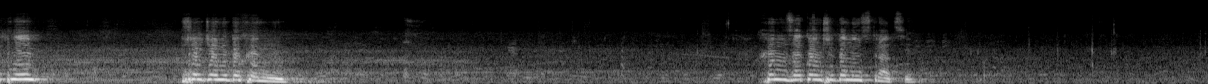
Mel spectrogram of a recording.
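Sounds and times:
man speaking into microphone: 0.0s - 0.8s, 1.8s - 4.2s, 7.0s - 9.3s
outdoor background noise: 0.0s - 12.0s.

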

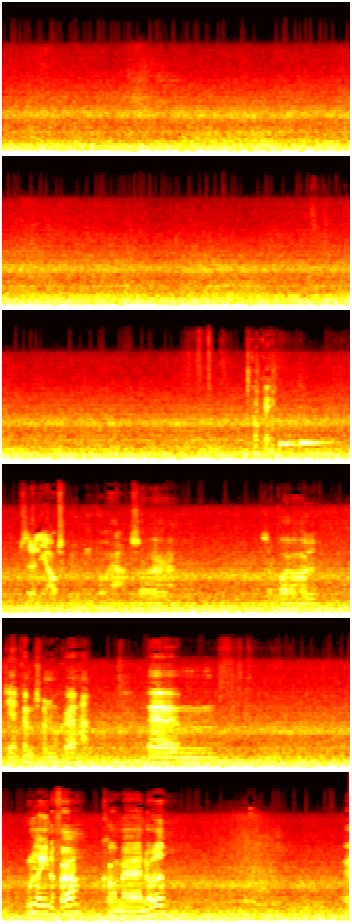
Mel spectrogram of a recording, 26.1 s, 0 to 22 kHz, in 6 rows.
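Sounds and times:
rising two-note chime: 12.0s - 13.0s.

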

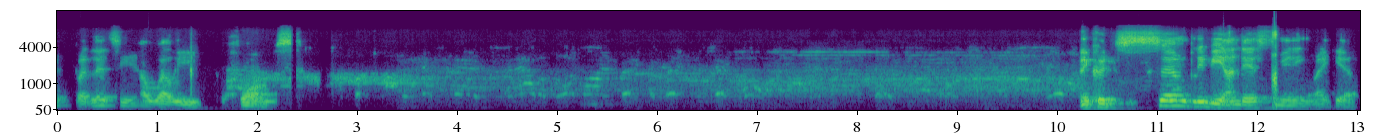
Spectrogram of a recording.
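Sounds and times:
faint voices from a speaker: 1.7s - 7.5s.

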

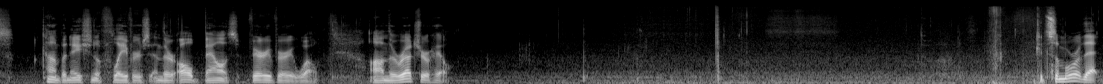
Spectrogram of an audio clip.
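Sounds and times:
distant traffic rumble: 0.0s - 10.9s
man blowing out smoke: 7.5s - 8.5s.

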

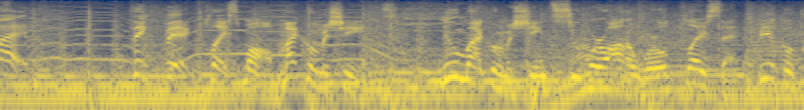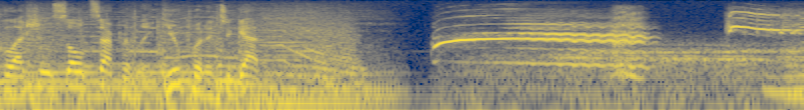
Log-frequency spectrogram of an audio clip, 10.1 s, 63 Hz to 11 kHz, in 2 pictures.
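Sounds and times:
animal cries: 7.7s - 10.0s.

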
